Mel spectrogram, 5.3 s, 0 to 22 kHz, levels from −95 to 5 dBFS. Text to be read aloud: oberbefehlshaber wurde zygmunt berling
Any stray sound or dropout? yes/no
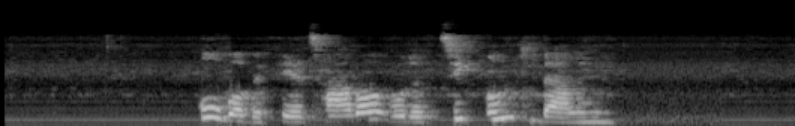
no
